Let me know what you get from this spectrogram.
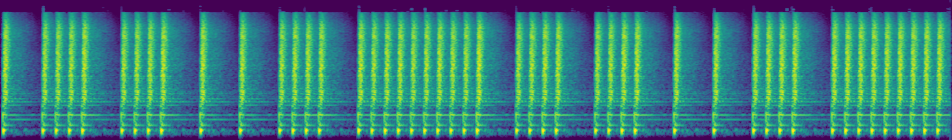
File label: bolero snare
